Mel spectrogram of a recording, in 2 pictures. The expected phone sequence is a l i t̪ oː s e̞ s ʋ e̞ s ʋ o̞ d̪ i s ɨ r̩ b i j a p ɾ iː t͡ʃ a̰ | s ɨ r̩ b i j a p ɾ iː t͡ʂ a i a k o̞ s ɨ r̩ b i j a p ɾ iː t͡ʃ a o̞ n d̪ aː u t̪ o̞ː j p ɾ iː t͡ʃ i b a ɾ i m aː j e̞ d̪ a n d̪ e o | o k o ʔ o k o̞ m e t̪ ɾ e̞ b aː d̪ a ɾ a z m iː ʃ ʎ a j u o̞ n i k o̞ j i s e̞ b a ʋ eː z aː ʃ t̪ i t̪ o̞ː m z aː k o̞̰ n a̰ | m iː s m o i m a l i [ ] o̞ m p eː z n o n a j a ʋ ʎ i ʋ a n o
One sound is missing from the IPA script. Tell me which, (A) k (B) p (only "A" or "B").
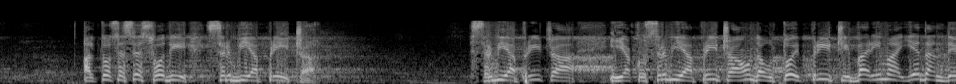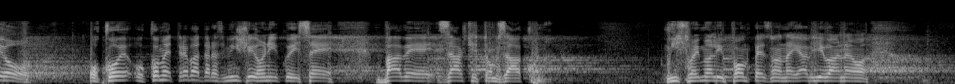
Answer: B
